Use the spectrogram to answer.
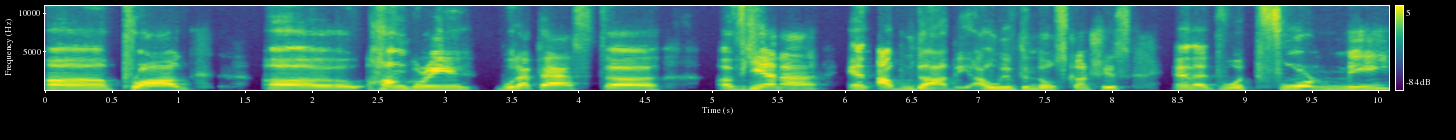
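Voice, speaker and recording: Against a quiet background, a woman with a Russian accent speaks at a very slow pace. Her medium pitch carries lively intonation. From Russia, raised abroad (Central Europe, UAE). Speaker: entrepreneur. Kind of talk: interview. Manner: halting, many fillers.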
